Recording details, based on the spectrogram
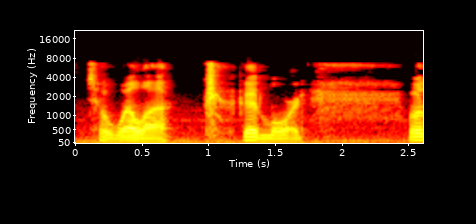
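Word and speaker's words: Tooele: Yes, that is how you say that. It's not Tui, it's not Tuil, it's Tillaa.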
